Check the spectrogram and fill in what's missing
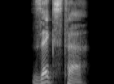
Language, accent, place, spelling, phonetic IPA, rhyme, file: German, Germany, Berlin, sechster, [ˈzɛkstɐ], -ɛkstɐ, De-sechster.ogg
- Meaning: inflection of sechste: 1. strong/mixed nominative masculine singular 2. strong genitive/dative feminine singular 3. strong genitive plural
